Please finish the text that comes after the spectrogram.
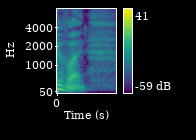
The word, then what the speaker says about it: Irvine: Aí o Ed Irvine, não, o Ed Irvine, não, o Ed Irvine. Essas 3 pronúncias ele falou. E depois foi se descobrir que o certo era o Irvine.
